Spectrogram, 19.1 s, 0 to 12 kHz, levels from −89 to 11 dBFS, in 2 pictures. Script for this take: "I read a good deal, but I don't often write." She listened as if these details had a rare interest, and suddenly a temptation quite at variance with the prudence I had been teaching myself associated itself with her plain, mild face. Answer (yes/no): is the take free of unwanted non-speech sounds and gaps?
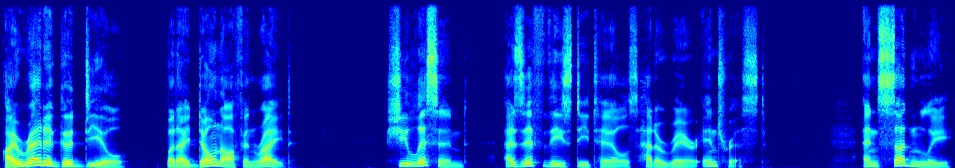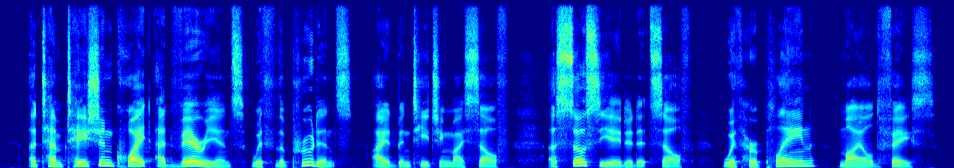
yes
